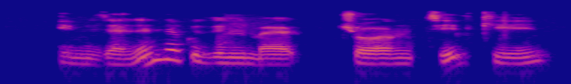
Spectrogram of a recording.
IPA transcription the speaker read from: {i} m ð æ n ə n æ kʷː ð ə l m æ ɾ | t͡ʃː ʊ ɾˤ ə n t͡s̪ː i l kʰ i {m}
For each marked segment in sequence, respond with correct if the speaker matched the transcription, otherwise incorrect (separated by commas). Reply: correct, incorrect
